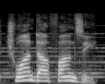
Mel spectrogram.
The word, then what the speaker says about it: Chuandao Fangzi: The Hebei Supreme Court addressed Kawashima as Chuan Da Fangzi, the Chinese pronunciation of her Japanese name.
